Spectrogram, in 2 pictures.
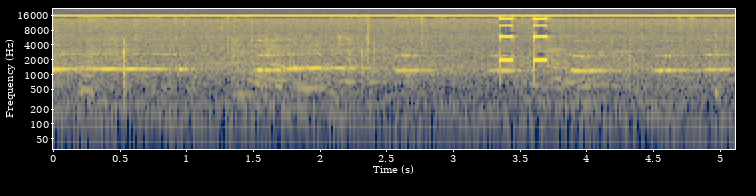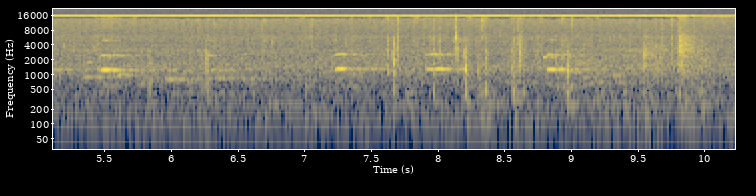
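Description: Two short electronic beeps in quick succession about three and a half seconds in, over a very faint background with a few scattered faint tones and clicks.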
